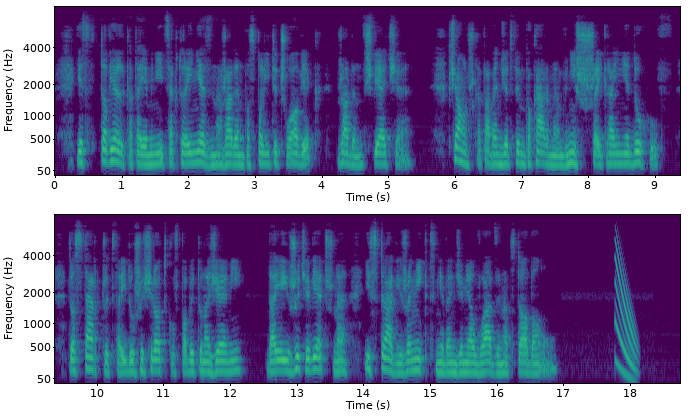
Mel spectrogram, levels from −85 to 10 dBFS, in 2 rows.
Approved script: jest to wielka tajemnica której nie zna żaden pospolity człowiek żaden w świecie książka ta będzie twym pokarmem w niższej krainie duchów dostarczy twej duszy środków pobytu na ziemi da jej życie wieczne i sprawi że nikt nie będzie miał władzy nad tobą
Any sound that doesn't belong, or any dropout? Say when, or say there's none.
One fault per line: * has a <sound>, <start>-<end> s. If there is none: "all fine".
* has a chirp, 17.8-18.2 s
